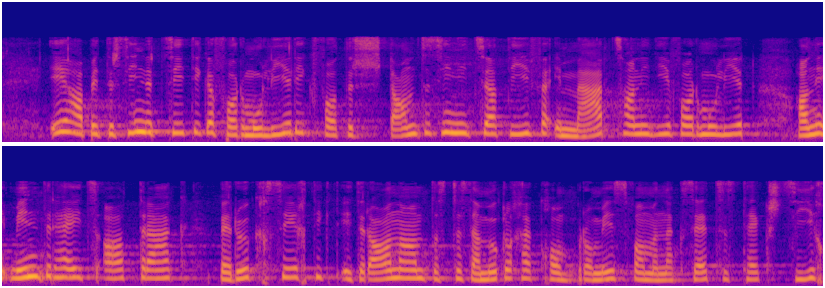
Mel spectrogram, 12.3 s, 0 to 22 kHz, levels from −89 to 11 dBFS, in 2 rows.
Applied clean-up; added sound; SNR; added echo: none; none; none; none.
